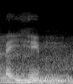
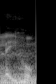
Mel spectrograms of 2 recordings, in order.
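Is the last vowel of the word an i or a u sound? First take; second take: i; u. First: The last vowel is an i sound. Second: The last vowel is a u sound. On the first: "perkataan alaihim" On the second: "dibariskan depan alaihum"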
